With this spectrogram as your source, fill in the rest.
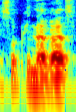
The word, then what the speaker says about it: subpoena: 그래서 소피나라는 게 있는데 소피나가 스펠링하고 다르게 발음이 B가 또 묵음이고요.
